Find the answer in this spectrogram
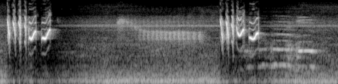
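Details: Kapas tembak bird singing energetically, recorded as a training track: rapid sharp notes running into looping whistled phrases, a thin steady tone between, then the same quick phrase repeated after about four seconds.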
